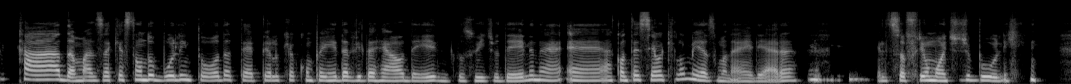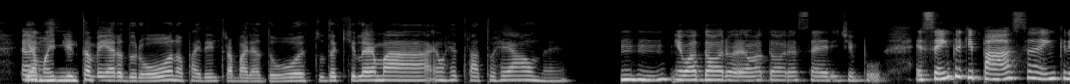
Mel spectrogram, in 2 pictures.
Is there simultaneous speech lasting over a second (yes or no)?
no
